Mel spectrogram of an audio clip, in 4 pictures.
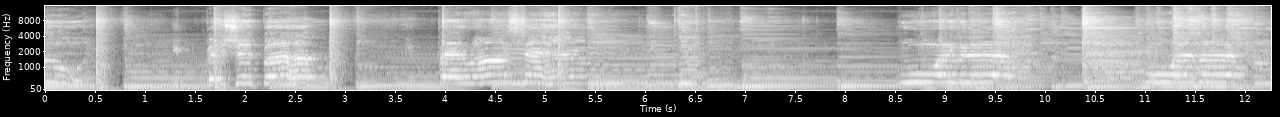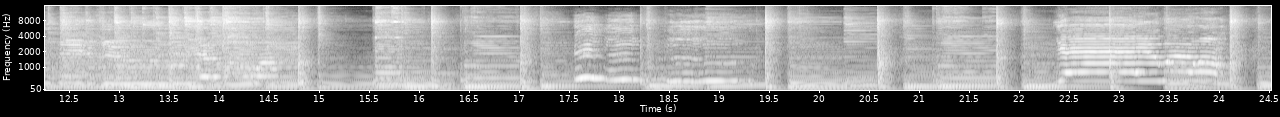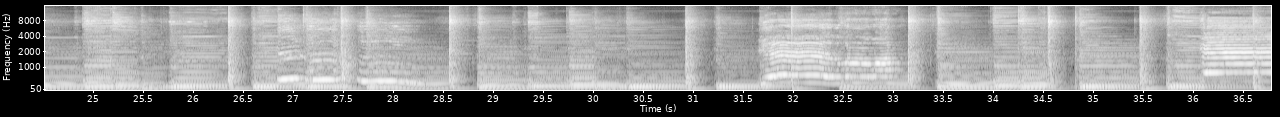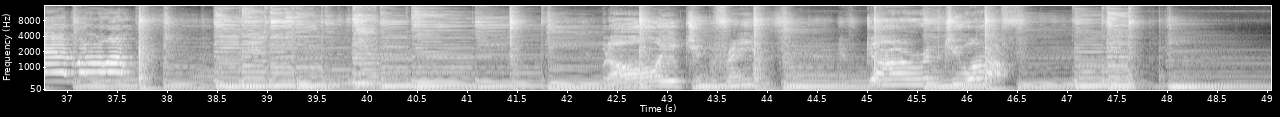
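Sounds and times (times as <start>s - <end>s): person singing wordless phrases: 0.0s - 0.7s, 1.3s - 2.9s, 3.5s - 5.8s, 8.4s - 10.1s, 10.9s - 15.0s, 17.4s - 19.6s, 22.2s - 24.6s, 26.6s - 28.6s, 31.6s - 33.2s, 35.8s - 37.9s, 42.2s - 46.6s
acoustic guitar strummed: 0.0s - 49.0s.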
